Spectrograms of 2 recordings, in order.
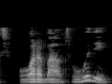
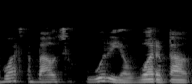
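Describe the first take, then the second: First: "What about Woody" slow, t flowing into "about"; linked t. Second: "What about" slowly, with the t linked into "about"; linked pronunciation. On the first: Teacher repeats the linked phrase for students. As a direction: run "What about" together as one word. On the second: Teacher shows how "What about" links together. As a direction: join "What" and "about" into one word. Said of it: "شوفش با هم تلفظ کنیم". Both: Shown as a demonstration.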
